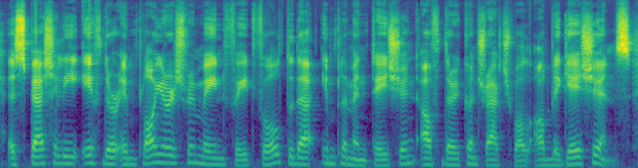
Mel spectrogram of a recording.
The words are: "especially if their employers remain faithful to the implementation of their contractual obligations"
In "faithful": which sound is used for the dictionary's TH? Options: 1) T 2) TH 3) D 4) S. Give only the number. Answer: 1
